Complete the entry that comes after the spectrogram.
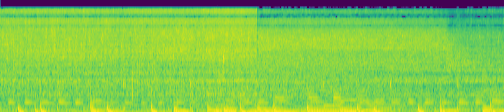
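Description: Sturgeon steaks and ginger sizzling as they pan-fry in hot oil, a steady frying hiss that eases slightly near the end.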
